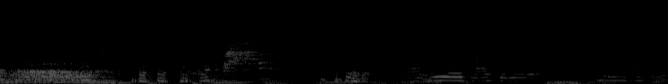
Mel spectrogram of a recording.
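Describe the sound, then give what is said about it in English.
A puppy growls low and rough, the chesty rumble rising into higher, whiny vocal bursts, with voices murmuring in the background. “Such a chesty noise.”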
